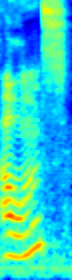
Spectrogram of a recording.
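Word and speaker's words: ogham: is for um ohms the agams which is pronounced ohms uh which is the celtic form of divination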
